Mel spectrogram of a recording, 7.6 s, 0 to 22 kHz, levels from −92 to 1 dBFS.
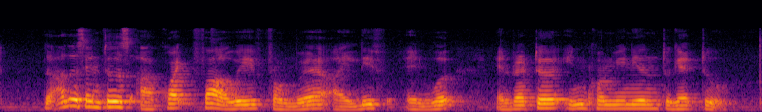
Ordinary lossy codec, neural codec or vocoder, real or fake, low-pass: none; none; real; none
